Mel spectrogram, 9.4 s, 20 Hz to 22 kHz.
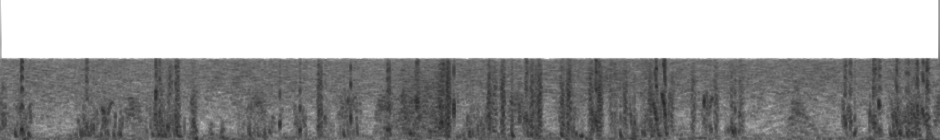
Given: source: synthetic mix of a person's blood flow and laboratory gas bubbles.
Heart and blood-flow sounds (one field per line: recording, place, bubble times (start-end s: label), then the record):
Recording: Doppler ultrasound of blood flow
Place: subclavian vein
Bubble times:
0.00-0.08 s: bubbles
0.11-0.34 s: bubbles
0.74-1.26 s: bubbles
1.43-2.00 s: bubbles
2.36-2.84 s: bubbles
2.93-3.06 s: bubbles
3.15-3.35 s: bubbles
3.37-3.61 s: bubbles
3.82-4.22 s: bubbles
4.38-4.95 s: bubbles
5.11-5.43 s: bubbles
5.56-5.87 s: bubbles
5.89-6.05 s: bubbles
6.16-6.73 s: bubbles
7.01-7.15 s: bubbles
7.24-7.44 s: bubbles
8.41-8.61 s: bubbles
8.67-9.35 s: bubbles
From the record:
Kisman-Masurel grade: 233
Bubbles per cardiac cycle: several, 3 to 8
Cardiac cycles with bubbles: 50 to 99%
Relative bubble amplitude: loud (0.450 to 0.775)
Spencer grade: 3 (all of the cardiac periods contain showers or single bubble signals, but not dominating or overriding the cardiac motion signals)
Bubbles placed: anywhere in the cardiac cycle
